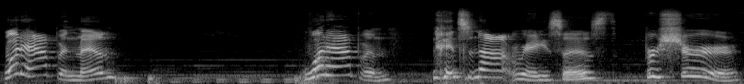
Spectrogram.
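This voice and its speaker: A woman giving casual, blunt opinions in a played-back video clip. Her voice sits a little high and sounds bright and forward. Faint music plays under her talk. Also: big pitch swings, very slow, long pauses. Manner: blunt and offhand. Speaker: commentator in a reacted clip.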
